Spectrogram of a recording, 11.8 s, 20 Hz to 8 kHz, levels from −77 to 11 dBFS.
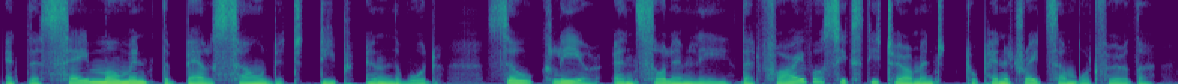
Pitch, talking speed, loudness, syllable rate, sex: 170 Hz, 120 wpm, -18 LUFS, 3.6 syllables/s, female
